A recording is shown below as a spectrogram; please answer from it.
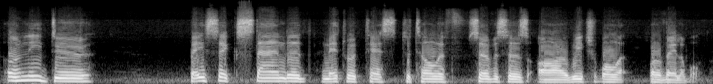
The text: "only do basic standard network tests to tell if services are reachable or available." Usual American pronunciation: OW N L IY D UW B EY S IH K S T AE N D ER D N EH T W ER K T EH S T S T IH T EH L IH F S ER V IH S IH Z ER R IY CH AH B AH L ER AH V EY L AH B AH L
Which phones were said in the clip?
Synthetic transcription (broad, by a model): OW N L IY D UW B EY S IH K S T AE N D ER D N EH T W ER K T EH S S T IH T EH L IH F S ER V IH S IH Z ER R IY CH AH B AH L ER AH V EY L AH B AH L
